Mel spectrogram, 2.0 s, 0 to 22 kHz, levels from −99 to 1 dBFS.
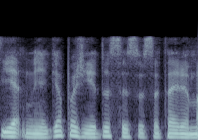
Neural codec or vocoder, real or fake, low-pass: codec, 16 kHz, 1.1 kbps, Voila-Tokenizer; fake; 7.2 kHz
